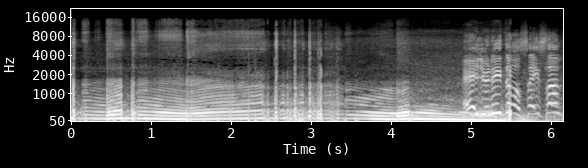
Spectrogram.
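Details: Honda Civic EF first start-up: engine held hard at one fixed speed on the two-step launch limiter with a sharp crackle of pops over the drone; limiter working as it should.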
